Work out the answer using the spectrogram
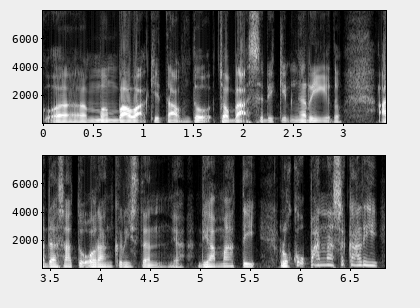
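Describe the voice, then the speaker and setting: An older male pastor preaching a Bible teaching sermon in an animated, emphatic way. He repeats key phrases and chuckles between points. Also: mid-range voice, no room sound, clean studio sound.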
